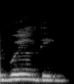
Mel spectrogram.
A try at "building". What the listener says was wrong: Nah, cara baca building. Building cara bacanya U-nya nggak usah dibaca. Building. Building.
